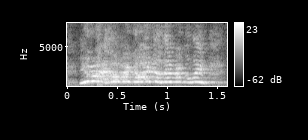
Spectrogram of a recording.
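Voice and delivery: very high, loud excited yelling; imitating a freaked-out guest shouting to his friends; frantic shout. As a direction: burst out desperate to tell everyone. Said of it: "he's like".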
